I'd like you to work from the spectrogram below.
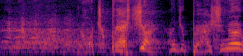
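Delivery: high, mock-gushing tone, properly pronounced "passion".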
